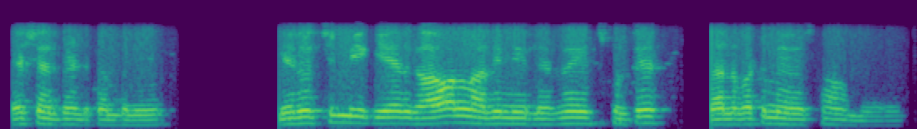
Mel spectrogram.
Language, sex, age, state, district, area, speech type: Telugu, male, 60+, Andhra Pradesh, Nellore, rural, conversation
